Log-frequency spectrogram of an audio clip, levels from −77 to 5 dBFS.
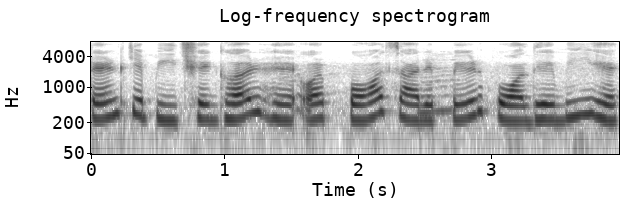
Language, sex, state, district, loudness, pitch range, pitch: Hindi, female, Jharkhand, Palamu, -17 LUFS, 230-270 Hz, 240 Hz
